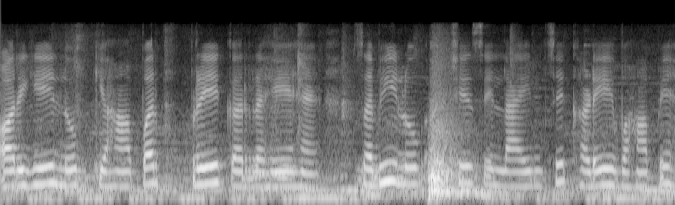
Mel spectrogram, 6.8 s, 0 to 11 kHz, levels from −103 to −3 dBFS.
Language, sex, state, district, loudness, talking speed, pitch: Hindi, female, Uttar Pradesh, Muzaffarnagar, -20 LUFS, 175 wpm, 210 Hz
